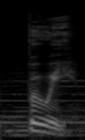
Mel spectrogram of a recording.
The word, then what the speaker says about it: Bowie: knife it's actually pronounced buoy what buy no it's like the last name like David Bowie oh my gosh buoy are you just messing with me no that's how it's pronounced buoy knife okay well knife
